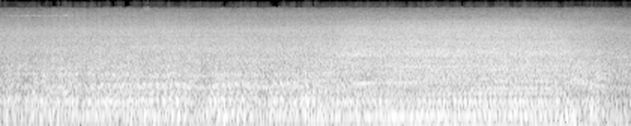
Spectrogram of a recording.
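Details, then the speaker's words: Kia Ceed GT (pro_cee'd GT) with long-running misfire on cold start: after clearing codes, idle still very lumpy, stumbling and choking, engine warning light flashing, same misfire codes return, rotten-egg smell and heavy smoke; rough misfiring idle. "okay so it's still really really lumpy yeah something is not right at all the engine warning light is now flashing once again the car is literally choking itself"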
